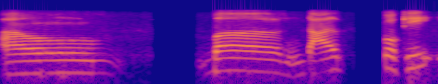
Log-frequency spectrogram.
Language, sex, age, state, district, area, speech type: Sindhi, male, 30-45, Maharashtra, Thane, urban, conversation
